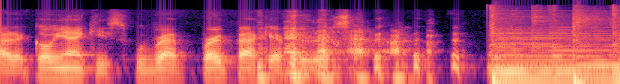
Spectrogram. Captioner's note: laughing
